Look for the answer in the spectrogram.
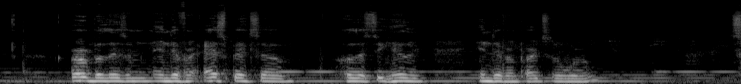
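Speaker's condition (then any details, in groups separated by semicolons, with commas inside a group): Cerebral palsy; from birth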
